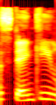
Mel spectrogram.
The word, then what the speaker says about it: Stanky: Sorry, his last name is Stanky? – It's like a stanky leg? – It's spelled differently, but yeah. Stanky.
